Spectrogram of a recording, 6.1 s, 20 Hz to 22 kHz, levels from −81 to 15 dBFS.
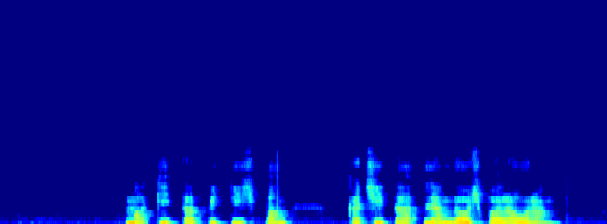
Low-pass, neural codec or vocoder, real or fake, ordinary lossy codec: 7.2 kHz; codec, 16 kHz, 8 kbps, FreqCodec, smaller model; fake; MP3, 96 kbps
